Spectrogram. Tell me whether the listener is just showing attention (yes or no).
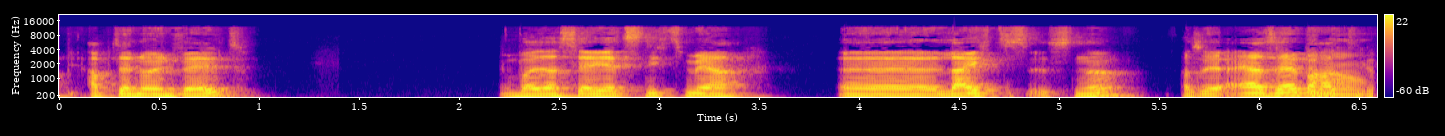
yes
